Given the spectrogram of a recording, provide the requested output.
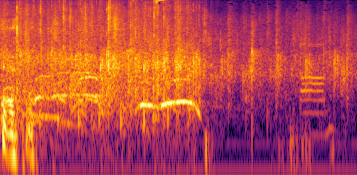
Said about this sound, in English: Thank you. Have one more round of applause for those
